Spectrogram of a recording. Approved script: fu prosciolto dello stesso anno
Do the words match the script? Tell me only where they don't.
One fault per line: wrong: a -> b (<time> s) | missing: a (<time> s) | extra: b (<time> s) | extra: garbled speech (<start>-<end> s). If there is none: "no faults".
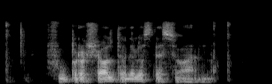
no faults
